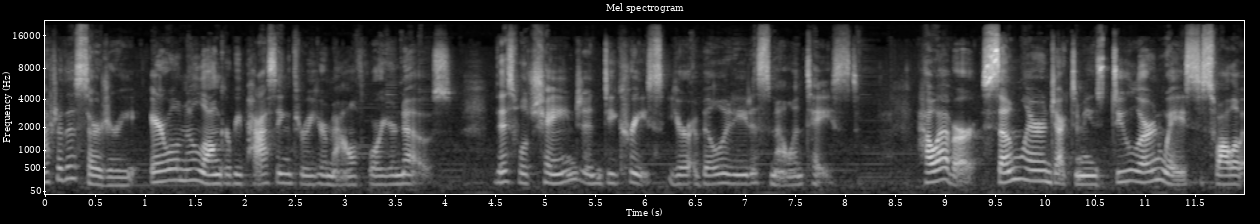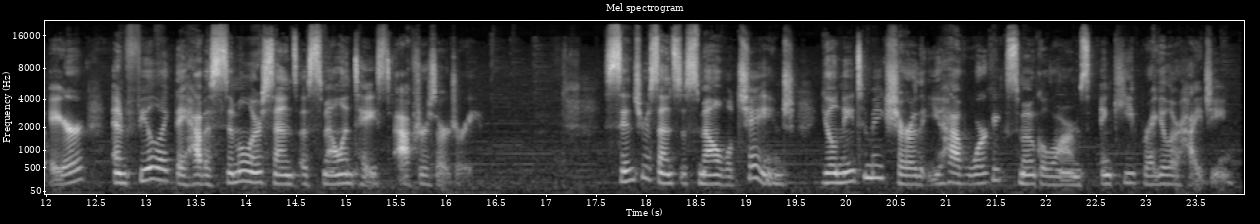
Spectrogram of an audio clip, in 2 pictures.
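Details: Adult narrator; typical speaker.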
